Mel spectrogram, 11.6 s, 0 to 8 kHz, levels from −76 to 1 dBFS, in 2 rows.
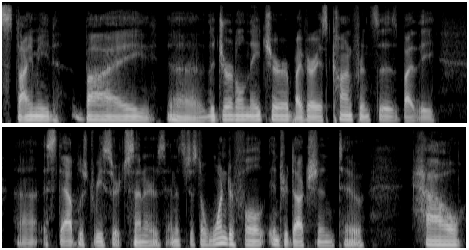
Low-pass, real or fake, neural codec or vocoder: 7.2 kHz; real; none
